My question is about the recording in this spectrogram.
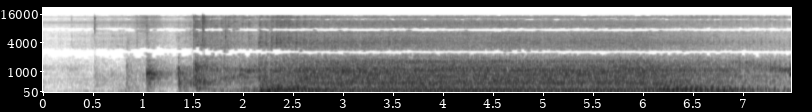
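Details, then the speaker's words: Older Honda generator that previously wouldn't start and showed no spark, now restarted: catches on the pull and settles into a steady, even hum, typical one-pull Honda start; healthy start. "okay so that starts like it's supposed to that's the typical Honda starting procedure one pull and you're good"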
